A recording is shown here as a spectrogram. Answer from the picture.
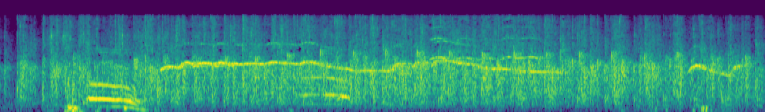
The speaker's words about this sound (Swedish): Nu riktar jag mot den stora publiken här. Tack så mycket för att ni ville vara med oss här denna eftermiddag. Och det fick vi applåder också.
